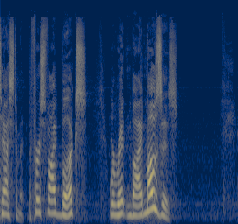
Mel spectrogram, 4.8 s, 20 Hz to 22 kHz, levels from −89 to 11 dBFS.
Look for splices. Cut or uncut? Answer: uncut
